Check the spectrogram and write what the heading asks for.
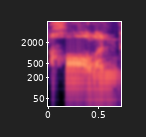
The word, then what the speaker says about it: Haaland: Of course, Stuart Brennan looks forward to City with some bloke called, I think you pronounce it Haaland, I think.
